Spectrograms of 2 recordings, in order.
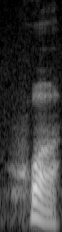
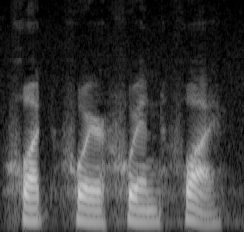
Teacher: American English speakers consistently saying hwa, where WH is spelled in a word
